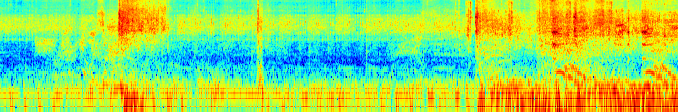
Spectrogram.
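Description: A chainsaw idles with a low rumble.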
